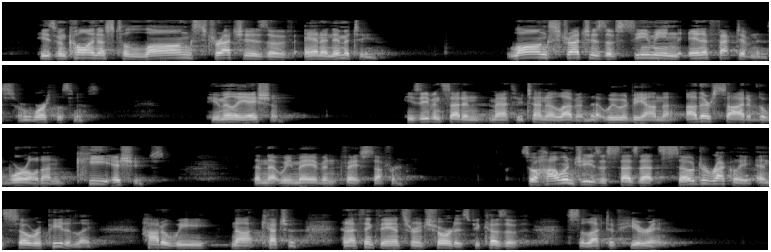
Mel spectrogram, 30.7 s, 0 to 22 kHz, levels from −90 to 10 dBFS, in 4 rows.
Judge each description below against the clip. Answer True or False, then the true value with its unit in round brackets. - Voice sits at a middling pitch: True (175 Hz)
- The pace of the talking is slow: False (145 wpm)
